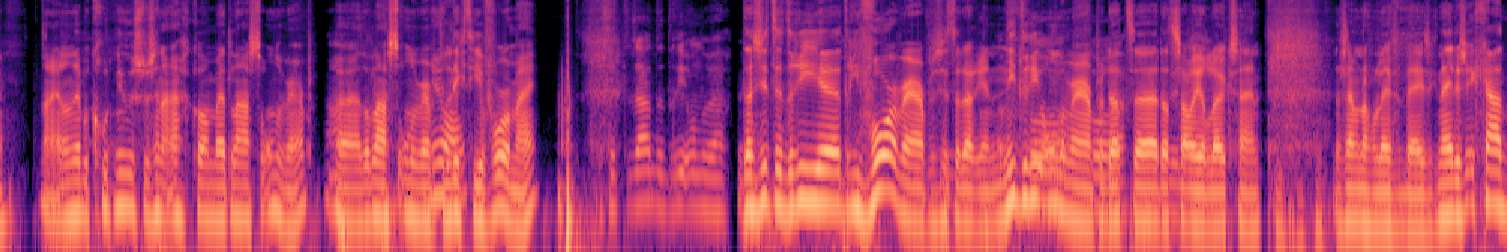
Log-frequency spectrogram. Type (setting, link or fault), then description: setting, outdoors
